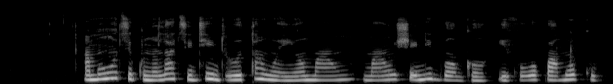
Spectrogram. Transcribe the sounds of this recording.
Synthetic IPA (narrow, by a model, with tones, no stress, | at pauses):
a˨mɔ̃˧w̃ɔ̃˦ti˧kũ˨nã˨la˦ti˧dĩ˦n̩˨du˨ɾo˧˦ta˦˨w̃ɔ̃˧ɛ˨j̃ɔ̃˨˦ma˧˦mãː˦˧n̩˦ʃe˧nĩ˦ɡ͡bɔ̃˨ɡɔ̃˨i˨fo˨˦wɔ˦k͡pa˧mɔ̃˦ku˦˨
